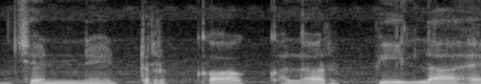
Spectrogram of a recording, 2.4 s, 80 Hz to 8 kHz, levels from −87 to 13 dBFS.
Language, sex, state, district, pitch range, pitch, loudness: Hindi, male, Uttar Pradesh, Shamli, 110-120 Hz, 115 Hz, -19 LUFS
